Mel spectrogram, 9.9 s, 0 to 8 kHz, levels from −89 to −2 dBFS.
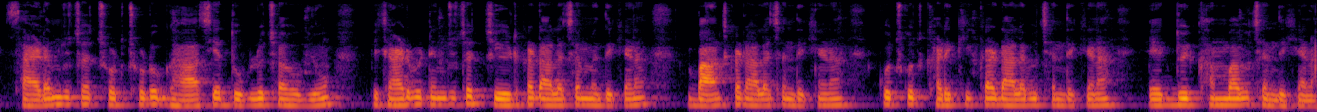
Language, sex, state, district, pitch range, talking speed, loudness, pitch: Garhwali, male, Uttarakhand, Uttarkashi, 120-130 Hz, 235 wpm, -31 LUFS, 125 Hz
